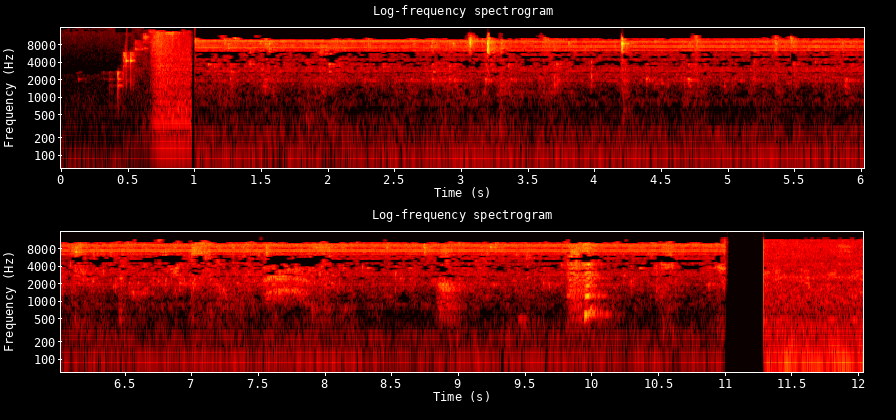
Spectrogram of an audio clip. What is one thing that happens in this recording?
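Water runs steadily from a tap onto a cat's head.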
